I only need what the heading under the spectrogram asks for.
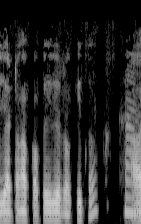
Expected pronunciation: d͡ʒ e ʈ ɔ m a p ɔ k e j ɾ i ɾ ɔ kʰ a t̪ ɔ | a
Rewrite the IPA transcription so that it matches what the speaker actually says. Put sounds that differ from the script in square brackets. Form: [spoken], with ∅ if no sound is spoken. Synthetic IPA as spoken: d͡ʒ [a] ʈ ɔ [ŋ] a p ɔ k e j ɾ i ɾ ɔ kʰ [i] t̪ ɔ | a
